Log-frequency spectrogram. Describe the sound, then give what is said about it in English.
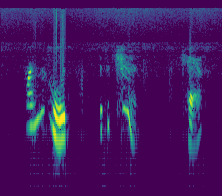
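A cat meows several times in short, drawn-out calls: two close together, a brief chirp and another meow, then a final one after a pause. Clear, with no talking. “It is a cat.”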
